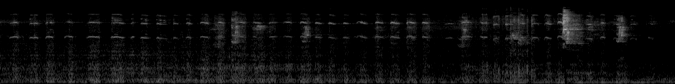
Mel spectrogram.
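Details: A female ultramarine grosbeak, used to warm up males and said to be very hot and ready to breed, gives thin, high, squeaky call notes, three or four a second, with a few louder sharp bursts near the end in a quiet room.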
